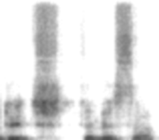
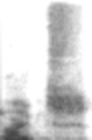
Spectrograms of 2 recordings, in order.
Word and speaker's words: rich: Jadi tulisannya the rich, bacanya juga the rich ya. Jangan the right atau the rice, itu beda lagi, nasi ya.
